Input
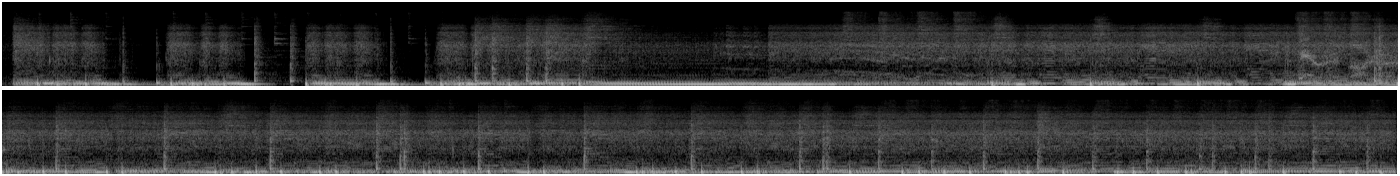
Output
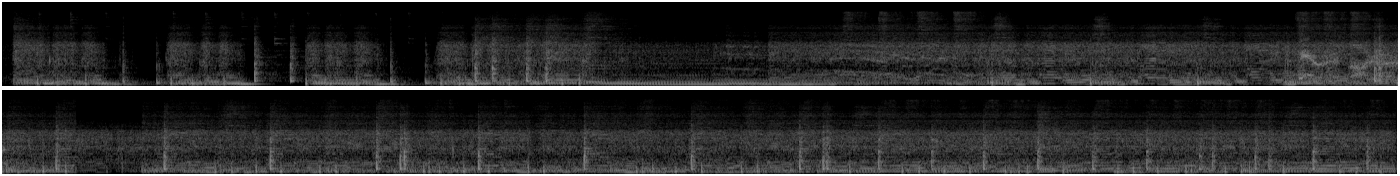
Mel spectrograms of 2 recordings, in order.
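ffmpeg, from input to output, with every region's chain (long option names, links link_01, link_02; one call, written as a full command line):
ffmpeg -i in.wav -filter_complex "[0:a]asettb=1/sr,asplit=3[link_01][link_02][link_03];[link_01]atrim=end=14.704[link_04];[link_02]atrim=start=14.7:end=15.36,asetpts=PTS-STARTPTS,afade=type=in:duration=0.004:curve=qsin,afade=type=out:start_time=0.656:duration=0.004:curve=qsin,acrossover=split=530 3800:gain=0.178 1 0.158[link_05][link_06][link_07];[link_05][link_06][link_07]amix=inputs=3:normalize=0,asplit=2[link_08][link_09];[link_09]adelay=37,volume=-13dB[link_10];[link_08][link_10]amix=inputs=2:normalize=0,atrim=end_sample=29106[link_11];[link_03]atrim=start=15.356[link_12];[link_04][link_11]acrossfade=duration=0.004:curve1=hsin:curve2=qsin[link_13];[link_13][link_12]acrossfade=duration=0.004:curve1=qsin:curve2=hsin,highpass=330,equalizer=frequency=4500:width_type=o:width=1.7:gain=-13,volume=2.5dB" out.wav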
